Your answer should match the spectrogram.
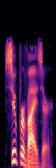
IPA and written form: sˈupɚv.aɪzɚ (supervisor)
